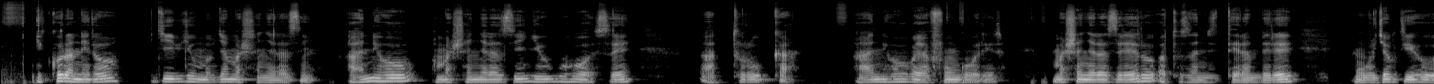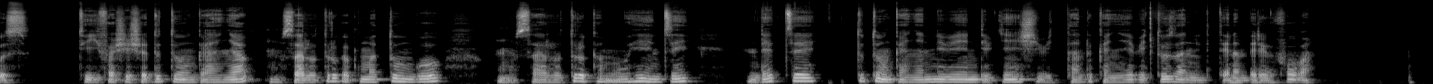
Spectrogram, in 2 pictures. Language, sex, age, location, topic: Kinyarwanda, male, 25-35, Nyagatare, government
